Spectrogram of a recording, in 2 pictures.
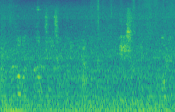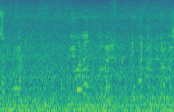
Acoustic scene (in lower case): subway train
